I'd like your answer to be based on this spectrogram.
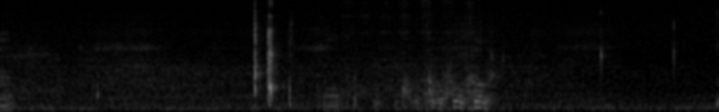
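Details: A baby's first hiccups: quick, small hiccup bursts with soft adult voices in a quiet room; hiccups.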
